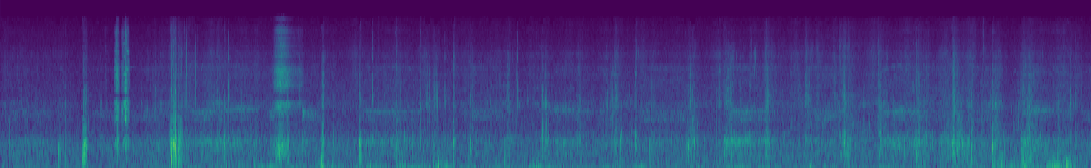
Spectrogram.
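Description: Footsteps walking on a wet, muddy, gravelly track: a steady run of irregular crunches and scuffs, a few louder ones in the first few seconds.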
